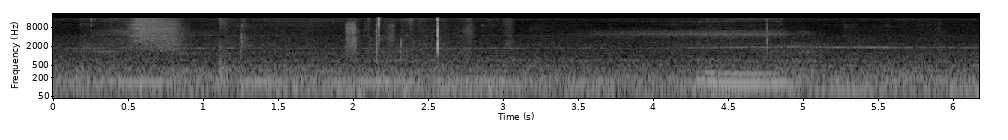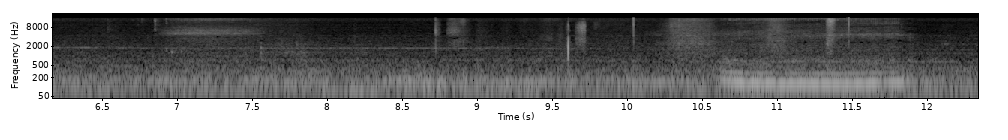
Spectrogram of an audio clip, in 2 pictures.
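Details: Sleeping English Bulldog Meatloaf, resting on a cushion and chair indoors, snores in low, buzzy pulses, with two louder snorting breaths standing out midway and near the end amid light clicking and tapping.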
